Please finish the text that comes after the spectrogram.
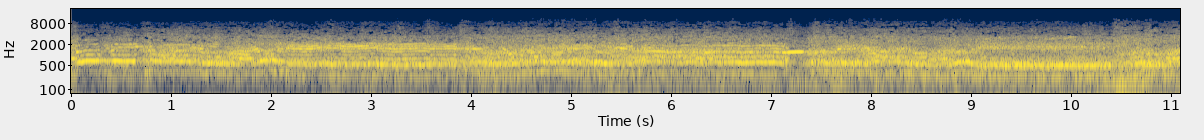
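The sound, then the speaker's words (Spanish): A large crowd of football fans at a Málaga match against Nàstic de Tarragona chants "¿Dónde están?" in unison, a loud, sustained rhythmic battle cry with many voices rising and falling together over steady stadium noise. “Pues ese grito de guerra en un momento dado, tanto el balón en el rectángulo de juego y la grada en el fondo norte donde estaban los seguidores del Nasti de Tarragona.”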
